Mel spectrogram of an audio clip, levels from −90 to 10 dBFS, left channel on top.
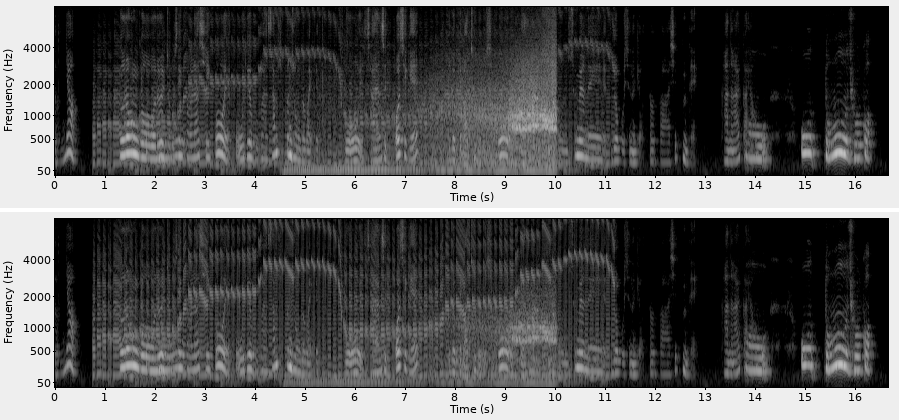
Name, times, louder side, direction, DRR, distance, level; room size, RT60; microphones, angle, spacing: sound 1, 0.8-11.2, right 5 dB, 90° right, 1.0 m, -45 dB
voice 1, 1.3-5.1 5.8-7.3 7.9-11.6 11.9-12.7 13.4-14.1, left 1 dB, 10° left, 0.4 m, -34 dB
voice 2, 1.8-2.6 13.8-14.3 14.9-16.3, left 1 dB, 25° right, 1.0 m, -29 dB
sound 2, 4.6-10.1, left 9 dB, 80° left, 0.3 m, -34 dB
7.8 x 6.1 x 3.0 m
head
